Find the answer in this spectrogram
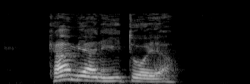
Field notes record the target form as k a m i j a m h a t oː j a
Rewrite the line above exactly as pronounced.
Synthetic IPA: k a m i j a n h i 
